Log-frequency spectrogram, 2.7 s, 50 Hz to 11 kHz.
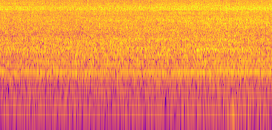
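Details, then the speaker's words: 2010 Dodge Grand Caravan 3.6 at idle, auction listed motor noise: steady, smooth idle with an even hum and no knocks, ticks or rattles; the engine sounds all right. "Auction also said motor noise. I don't hear anything other than the motor running, which seems all right to me."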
